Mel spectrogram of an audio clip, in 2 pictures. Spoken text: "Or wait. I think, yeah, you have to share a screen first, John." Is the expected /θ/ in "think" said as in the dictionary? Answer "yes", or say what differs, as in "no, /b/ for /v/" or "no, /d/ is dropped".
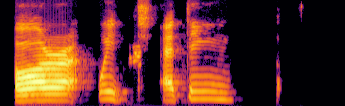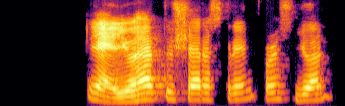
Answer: no, /t/ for /θ/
